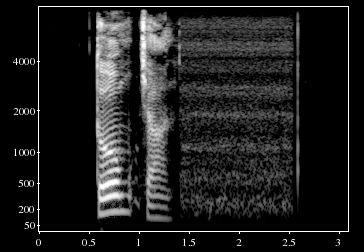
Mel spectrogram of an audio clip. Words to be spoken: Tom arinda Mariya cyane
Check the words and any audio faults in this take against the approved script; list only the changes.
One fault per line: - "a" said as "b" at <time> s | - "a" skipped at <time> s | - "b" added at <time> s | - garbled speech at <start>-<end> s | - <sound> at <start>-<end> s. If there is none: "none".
- "arinda Mariya" skipped at 0.8 s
